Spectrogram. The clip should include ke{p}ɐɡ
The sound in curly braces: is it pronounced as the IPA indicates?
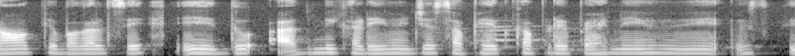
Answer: no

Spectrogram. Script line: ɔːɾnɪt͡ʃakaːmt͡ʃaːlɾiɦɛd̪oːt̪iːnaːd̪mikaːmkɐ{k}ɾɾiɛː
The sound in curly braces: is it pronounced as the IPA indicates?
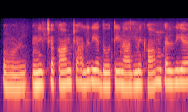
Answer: no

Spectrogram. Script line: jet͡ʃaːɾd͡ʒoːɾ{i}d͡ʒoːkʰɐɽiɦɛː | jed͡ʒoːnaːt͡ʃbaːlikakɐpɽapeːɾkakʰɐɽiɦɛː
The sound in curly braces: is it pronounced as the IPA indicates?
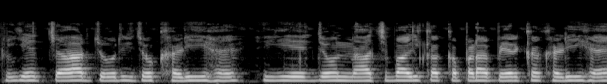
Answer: yes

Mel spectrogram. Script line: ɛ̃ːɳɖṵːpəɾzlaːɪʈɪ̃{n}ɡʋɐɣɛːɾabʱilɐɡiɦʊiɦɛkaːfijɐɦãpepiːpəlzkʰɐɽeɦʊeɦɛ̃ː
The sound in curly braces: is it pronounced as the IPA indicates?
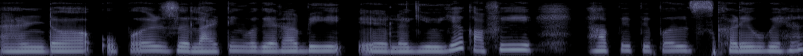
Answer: no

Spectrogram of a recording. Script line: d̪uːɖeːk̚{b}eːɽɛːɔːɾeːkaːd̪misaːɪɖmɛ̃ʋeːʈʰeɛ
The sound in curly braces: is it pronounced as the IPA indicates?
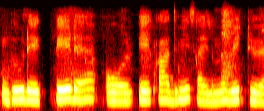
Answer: no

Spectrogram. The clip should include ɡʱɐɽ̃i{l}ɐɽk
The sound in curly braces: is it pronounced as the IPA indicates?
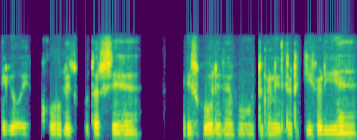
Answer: yes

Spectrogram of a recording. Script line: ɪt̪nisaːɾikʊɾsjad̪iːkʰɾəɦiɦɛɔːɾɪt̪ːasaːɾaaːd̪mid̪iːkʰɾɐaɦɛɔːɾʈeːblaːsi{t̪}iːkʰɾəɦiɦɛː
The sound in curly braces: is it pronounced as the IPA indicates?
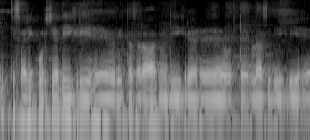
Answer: no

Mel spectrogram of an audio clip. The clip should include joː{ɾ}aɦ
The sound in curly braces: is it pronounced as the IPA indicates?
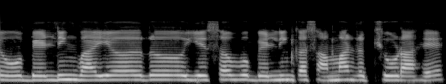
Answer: no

